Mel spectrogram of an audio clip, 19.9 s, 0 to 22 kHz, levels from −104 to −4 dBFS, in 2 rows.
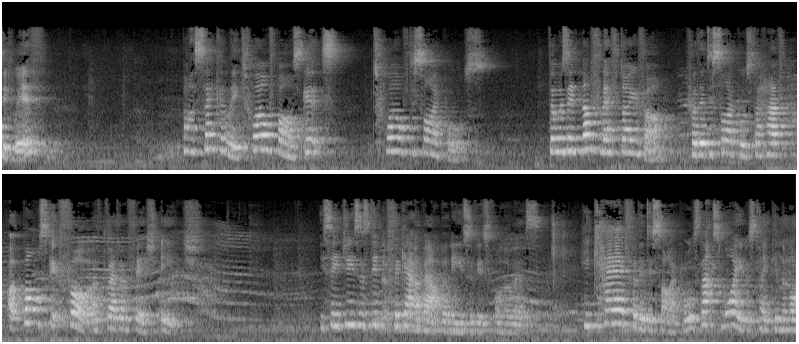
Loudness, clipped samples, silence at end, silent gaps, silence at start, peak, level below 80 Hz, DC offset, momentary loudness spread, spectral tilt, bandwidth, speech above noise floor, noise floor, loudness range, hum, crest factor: -30 LUFS; under 0.1%; 0 s; none; 0 s; -10 dBFS; -60 dBFS; under 0.1%; 15 LU; -3 dB/octave; 13 kHz; 27 dB; -57 dBFS; 6 LU; none; 20 dB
